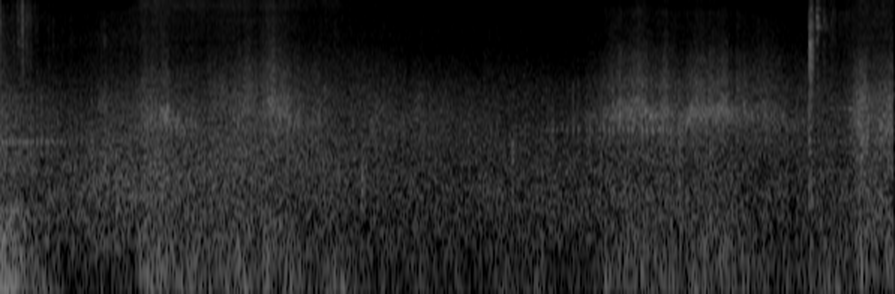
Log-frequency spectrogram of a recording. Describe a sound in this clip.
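Wind rushes steadily past, high in the open air.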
